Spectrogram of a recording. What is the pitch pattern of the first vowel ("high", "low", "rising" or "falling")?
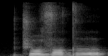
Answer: low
